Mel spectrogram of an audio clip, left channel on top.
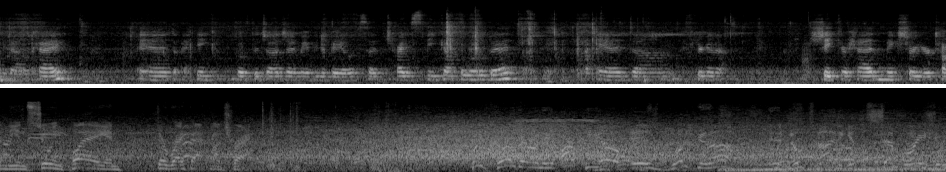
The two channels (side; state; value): both; different; correlation 0.00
